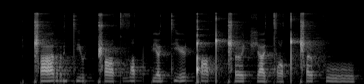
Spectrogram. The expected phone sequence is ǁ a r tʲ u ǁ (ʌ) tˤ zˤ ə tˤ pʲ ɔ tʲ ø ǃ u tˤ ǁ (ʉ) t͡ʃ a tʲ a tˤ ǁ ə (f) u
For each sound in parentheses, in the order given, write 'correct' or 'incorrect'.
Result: incorrect, incorrect, correct

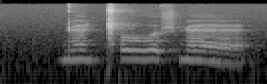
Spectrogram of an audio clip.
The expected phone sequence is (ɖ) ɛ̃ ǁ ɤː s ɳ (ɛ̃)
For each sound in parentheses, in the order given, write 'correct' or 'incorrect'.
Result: correct, correct

